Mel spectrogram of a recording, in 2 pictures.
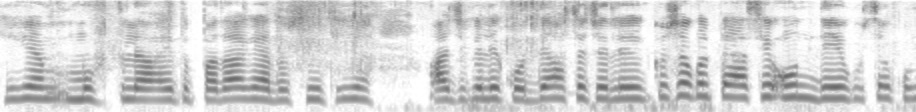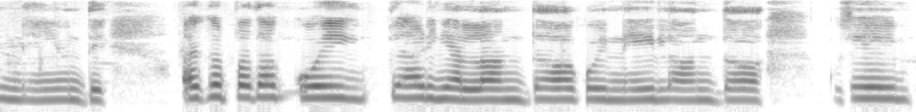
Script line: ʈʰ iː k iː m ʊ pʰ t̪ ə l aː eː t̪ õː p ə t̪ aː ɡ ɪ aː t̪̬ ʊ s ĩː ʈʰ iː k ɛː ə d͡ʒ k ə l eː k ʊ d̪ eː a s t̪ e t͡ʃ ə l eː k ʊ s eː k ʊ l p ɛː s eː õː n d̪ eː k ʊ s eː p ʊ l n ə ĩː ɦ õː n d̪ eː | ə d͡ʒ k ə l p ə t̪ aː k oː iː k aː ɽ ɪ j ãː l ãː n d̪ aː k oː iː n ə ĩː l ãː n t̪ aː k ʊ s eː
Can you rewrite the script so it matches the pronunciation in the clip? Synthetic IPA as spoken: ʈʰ iː k ɛː m ʊ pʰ t̪ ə l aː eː t̪ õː p ə t̪ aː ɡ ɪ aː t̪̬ ʊ s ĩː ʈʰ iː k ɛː ə d͡ʒ k ə l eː k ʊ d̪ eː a s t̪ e t͡ʃ ə l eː k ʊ s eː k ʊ l p ɛː s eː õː n d̪ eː k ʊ s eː k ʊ l n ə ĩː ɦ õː n d̪ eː | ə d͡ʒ k ə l p ə t̪ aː k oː iː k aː ɽ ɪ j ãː l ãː n d̪ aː k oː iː n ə ĩː l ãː n d̪ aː k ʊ s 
